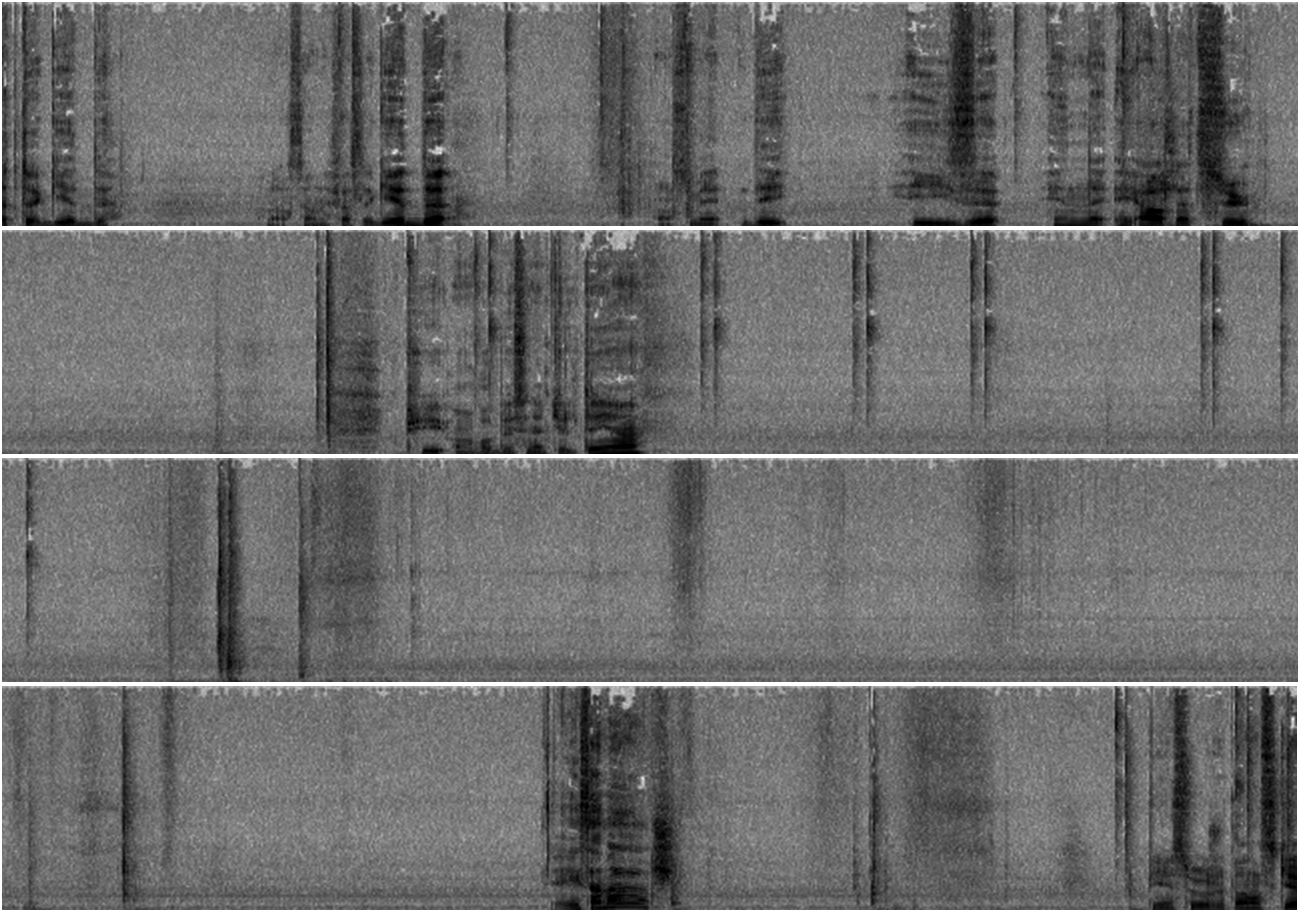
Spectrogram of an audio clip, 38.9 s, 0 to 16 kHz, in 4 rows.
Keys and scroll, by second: 5.0 F9, 9.0 0, 12.0 0, 21.0 0, 30.0 0, 35.6 0.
